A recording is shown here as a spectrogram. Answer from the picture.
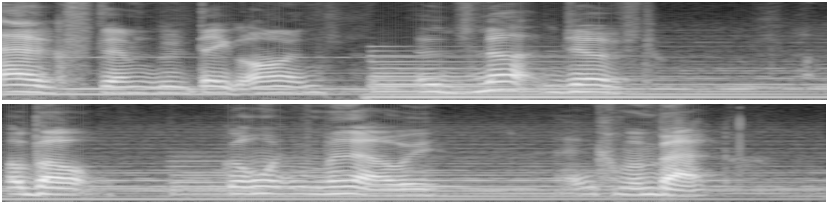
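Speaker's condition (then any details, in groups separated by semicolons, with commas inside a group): Cerebral palsy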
